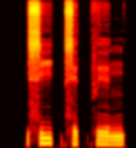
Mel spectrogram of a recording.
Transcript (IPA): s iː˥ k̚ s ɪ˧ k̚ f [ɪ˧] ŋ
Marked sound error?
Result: no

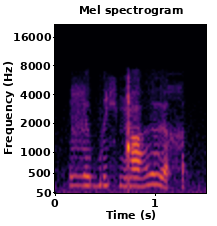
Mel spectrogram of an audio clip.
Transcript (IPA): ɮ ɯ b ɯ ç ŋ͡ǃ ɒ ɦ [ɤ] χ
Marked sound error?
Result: yes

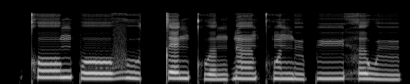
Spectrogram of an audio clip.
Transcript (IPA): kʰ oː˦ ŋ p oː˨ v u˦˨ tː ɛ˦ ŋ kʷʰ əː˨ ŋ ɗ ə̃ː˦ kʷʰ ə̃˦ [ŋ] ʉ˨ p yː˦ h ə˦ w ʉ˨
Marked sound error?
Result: no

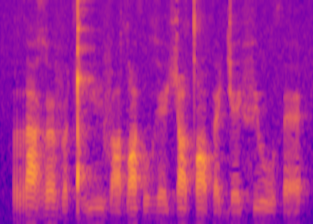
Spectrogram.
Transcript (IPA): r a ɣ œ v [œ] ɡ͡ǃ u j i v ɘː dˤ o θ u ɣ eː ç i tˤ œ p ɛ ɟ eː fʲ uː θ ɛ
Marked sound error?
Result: no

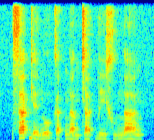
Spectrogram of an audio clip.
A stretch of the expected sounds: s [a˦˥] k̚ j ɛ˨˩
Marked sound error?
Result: no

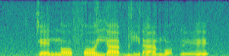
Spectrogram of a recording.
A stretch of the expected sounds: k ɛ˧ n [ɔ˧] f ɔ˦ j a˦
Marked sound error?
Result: yes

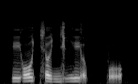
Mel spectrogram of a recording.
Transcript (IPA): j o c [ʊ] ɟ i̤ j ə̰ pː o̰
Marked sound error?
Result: yes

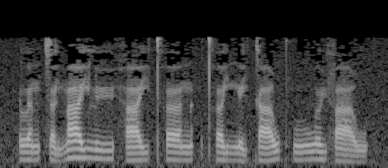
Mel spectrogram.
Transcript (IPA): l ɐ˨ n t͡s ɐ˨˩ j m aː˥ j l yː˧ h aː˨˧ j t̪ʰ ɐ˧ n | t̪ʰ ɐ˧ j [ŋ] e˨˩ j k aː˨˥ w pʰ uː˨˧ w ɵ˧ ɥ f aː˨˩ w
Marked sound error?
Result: no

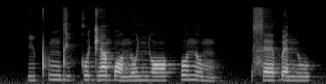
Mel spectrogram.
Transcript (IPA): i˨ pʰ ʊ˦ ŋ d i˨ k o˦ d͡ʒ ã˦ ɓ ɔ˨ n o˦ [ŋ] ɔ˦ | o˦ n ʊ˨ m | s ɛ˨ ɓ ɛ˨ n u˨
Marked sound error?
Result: yes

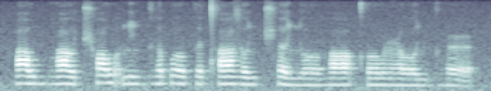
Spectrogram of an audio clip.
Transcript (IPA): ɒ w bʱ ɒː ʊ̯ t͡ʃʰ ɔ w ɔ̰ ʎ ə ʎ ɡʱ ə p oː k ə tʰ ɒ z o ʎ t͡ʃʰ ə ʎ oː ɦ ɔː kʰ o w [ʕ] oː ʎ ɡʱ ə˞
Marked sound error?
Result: no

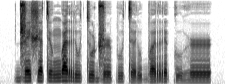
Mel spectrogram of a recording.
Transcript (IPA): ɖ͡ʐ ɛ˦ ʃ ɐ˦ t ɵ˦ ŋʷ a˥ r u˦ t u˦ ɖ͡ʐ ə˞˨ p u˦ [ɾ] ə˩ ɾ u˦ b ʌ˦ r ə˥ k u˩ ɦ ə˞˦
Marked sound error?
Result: yes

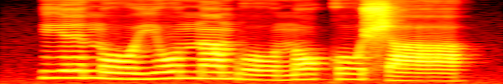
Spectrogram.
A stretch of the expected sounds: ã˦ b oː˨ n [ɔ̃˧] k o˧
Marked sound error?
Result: yes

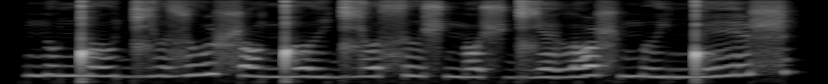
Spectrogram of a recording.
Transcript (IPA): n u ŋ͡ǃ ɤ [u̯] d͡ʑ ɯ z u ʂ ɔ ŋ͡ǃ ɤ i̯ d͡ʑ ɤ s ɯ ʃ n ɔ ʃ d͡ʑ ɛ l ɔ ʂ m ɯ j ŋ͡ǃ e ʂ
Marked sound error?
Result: no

